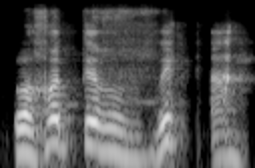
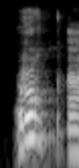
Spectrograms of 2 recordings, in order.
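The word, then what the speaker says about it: رقعة: khotin naskhi wa khotil rik'ah. Ruk'ah. Ya. Ruk'ah apa rik'ah yang benar Ustadz? Terkenalnya rik'ah ya. Iya, kalau kita bacanya Kita akrabnya rik'ah. ruk'ah. Akrabnya rik'ah atau ruk'ah. Sama aja ruk'ah atau rik'ah.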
